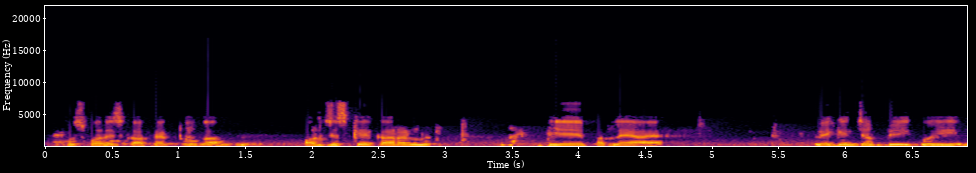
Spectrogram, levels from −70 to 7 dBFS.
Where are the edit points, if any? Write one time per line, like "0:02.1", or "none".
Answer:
none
